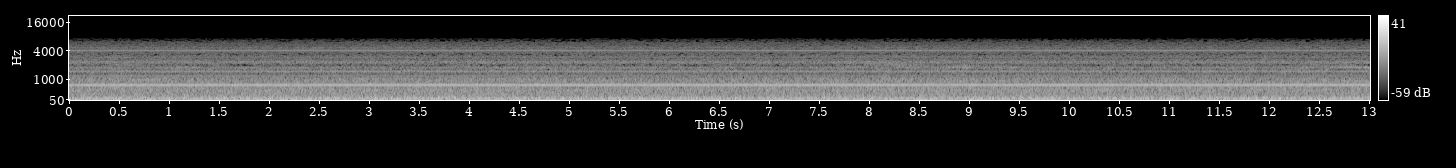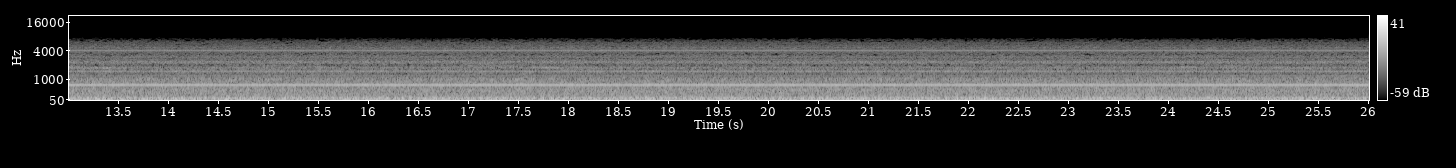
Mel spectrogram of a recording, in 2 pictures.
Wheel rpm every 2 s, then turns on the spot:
0, 0, 0, 0, 0, 0, 0, 0, 0, 0, 0, 0, 0.
none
